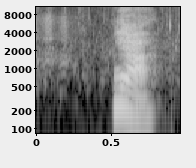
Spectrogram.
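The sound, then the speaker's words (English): A person imitates a goat with a single loud, wavering bleat lasting about a third of a second, preceded by quiet background murmur; the bleat voices a goat's triumphant call after it defeats its rival on a rock and takes charge of the rock. “The goat that defeated Penelope defeats its rival on the rock and is now in charge of the rock. Let's out a triumphant meh.”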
